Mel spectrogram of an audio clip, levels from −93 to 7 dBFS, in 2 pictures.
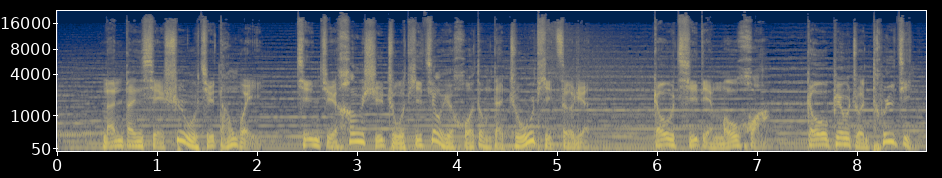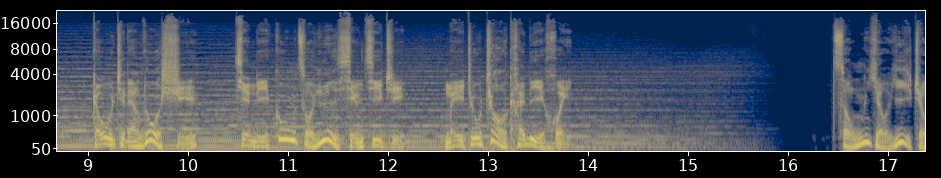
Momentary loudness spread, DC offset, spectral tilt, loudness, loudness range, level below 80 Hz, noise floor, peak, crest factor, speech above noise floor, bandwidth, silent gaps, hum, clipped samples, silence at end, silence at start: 12 LU; under 0.1%; -4.5 dB/octave; -14 LUFS; 6 LU; -28 dBFS; -55 dBFS; -2 dBFS; 14 dB; 41 dB; over 20 kHz; 15.97-16.23 s; none; under 0.1%; 0 s; 0 s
